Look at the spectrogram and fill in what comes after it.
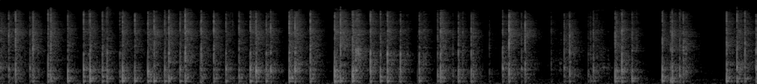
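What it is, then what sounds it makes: Cardboard tissue box tapped. A glossy, hollow cardboard tissue box, held at an angle, is tapped and scratched with fingertips and nails on its side and end. The result is a rapid, uneven series of short, dry, low hollow taps with soft scratching between them, and each tap dies away almost at once.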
